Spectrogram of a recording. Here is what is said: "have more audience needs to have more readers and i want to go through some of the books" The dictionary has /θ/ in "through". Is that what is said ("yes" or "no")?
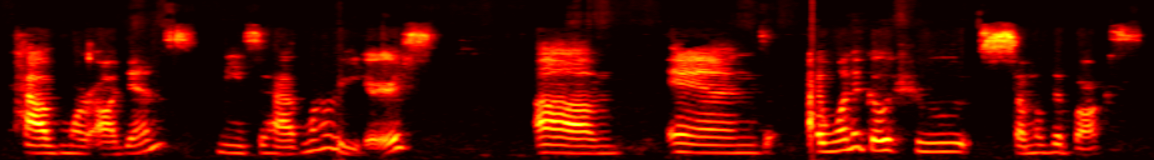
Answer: yes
